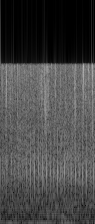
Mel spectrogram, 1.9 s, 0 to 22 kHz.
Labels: {"label": "biophony, rattle", "recorder": "SoundTrap 500"}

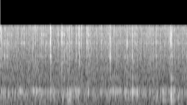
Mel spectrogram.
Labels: {"label": "ambient", "recorder": "HydroMoth"}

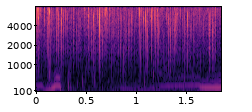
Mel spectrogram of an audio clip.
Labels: {"label": "biophony, cascading saw", "recorder": "SoundTrap 600 or HydroMoth"}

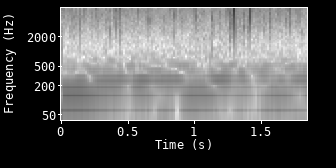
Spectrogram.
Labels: {"label": "biophony, midshipman", "recorder": "SoundTrap 500"}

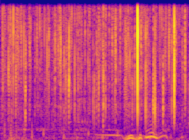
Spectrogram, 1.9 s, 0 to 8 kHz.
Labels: {"label": "biophony, cascading saw", "recorder": "SoundTrap 600 or HydroMoth"}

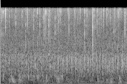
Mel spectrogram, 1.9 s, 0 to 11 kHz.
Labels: {"label": "biophony, rattle", "recorder": "SoundTrap 500"}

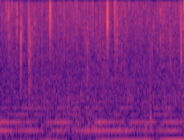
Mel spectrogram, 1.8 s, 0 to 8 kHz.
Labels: {"label": "biophony, midshipman", "recorder": "SoundTrap 500"}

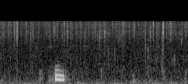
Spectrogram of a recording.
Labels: {"label": "biophony, growl", "recorder": "SoundTrap 600 or HydroMoth"}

